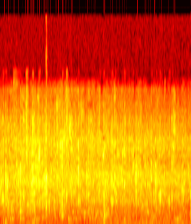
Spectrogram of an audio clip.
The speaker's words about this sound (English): She's filling buckets with a watering hose.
